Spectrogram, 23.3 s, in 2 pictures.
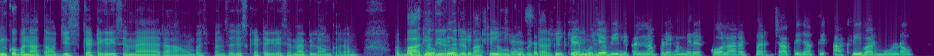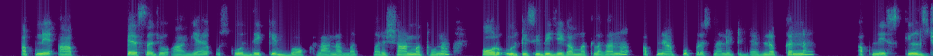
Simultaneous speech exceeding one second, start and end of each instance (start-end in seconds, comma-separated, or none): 5.1-7.5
